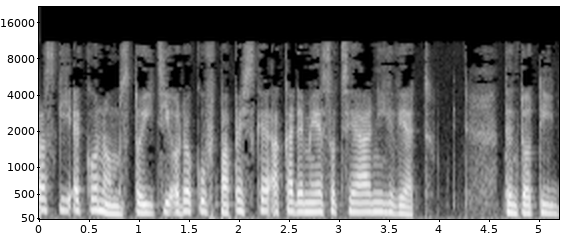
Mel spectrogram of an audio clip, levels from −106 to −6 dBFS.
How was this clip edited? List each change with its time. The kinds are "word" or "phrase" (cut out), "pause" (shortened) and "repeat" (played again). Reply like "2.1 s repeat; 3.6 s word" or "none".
1.4 s word; 1.7 s word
